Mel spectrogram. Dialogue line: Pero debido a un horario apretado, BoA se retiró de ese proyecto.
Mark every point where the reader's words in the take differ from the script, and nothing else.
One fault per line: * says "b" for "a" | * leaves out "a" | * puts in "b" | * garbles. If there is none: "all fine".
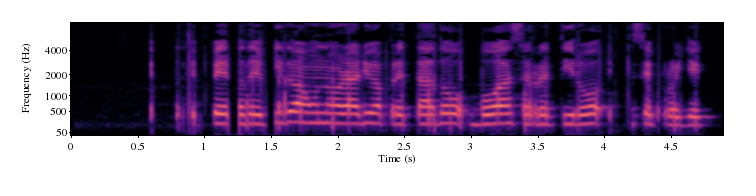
* leaves out "de"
